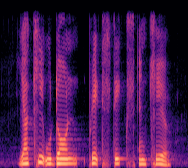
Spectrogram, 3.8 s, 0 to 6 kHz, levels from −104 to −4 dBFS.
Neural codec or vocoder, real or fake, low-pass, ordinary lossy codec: none; real; 5.4 kHz; none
